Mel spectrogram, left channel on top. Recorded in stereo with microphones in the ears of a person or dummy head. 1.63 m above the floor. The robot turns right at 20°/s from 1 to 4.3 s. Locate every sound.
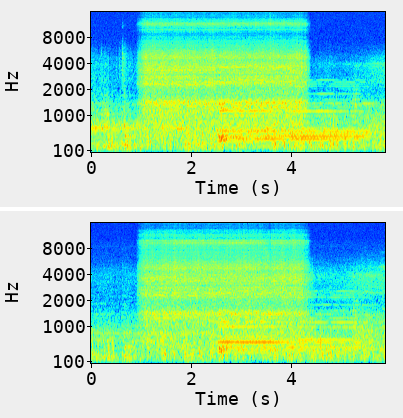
0.6 s a drawer: 50° left (ahead or behind), 4 m
2.5 s a camera shutter: 85° right, 8 m; by 5.6 s 50° right, 8 m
